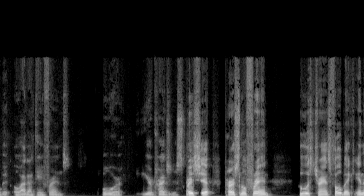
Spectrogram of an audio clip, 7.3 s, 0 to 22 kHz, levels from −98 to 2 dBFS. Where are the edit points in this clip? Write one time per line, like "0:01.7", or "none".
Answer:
0:03.7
